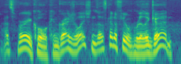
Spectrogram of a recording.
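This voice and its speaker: A young man hosting a casual live stream, talking in a calm, even monotone, slow and reassuring toward his viewers. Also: medium pitch, breathy edge. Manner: speaks slowly and reassuringly to viewers.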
